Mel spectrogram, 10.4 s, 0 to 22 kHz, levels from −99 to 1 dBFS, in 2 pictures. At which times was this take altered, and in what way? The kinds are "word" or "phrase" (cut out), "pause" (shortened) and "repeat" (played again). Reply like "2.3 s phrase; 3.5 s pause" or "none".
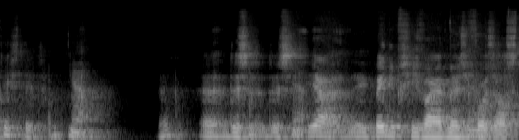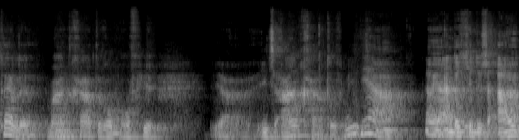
none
